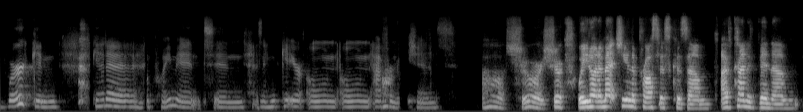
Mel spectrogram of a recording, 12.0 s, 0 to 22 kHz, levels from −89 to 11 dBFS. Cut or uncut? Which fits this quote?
cut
